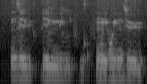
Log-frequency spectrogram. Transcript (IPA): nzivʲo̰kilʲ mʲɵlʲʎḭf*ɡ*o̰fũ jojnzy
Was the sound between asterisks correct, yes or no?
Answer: yes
